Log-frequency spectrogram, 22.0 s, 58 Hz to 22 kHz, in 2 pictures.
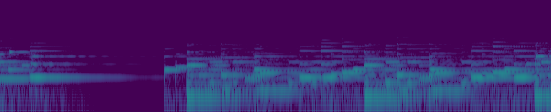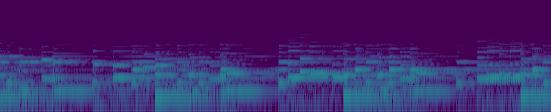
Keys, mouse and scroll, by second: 0.8 ctrl+shift+click, 2.2 middle click, 3.1 click, 13.0 click.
